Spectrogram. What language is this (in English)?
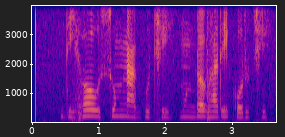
Odia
